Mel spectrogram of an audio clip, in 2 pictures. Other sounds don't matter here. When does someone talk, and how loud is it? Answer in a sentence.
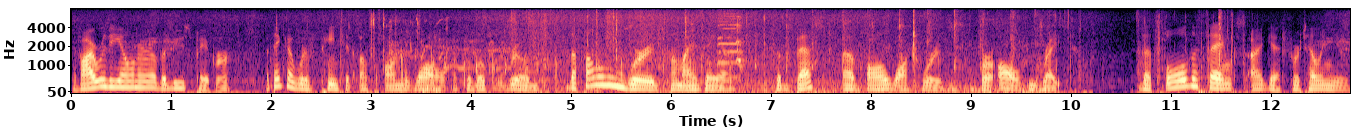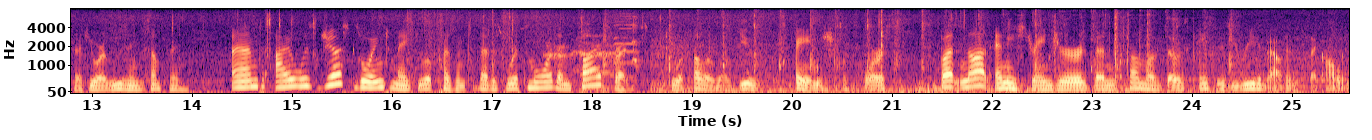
You can hear the talking from 0.0 to 25.5 s, at a steady volume.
